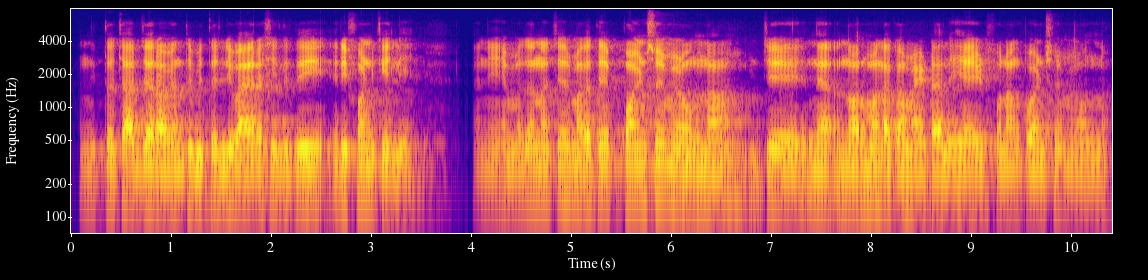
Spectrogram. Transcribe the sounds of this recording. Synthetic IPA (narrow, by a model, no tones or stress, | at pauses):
anit̪ət͡ɕaɾd͡ʑəɾaʋent̪ebʱit̪əɾlːiːʋajɾaɕilit̪eiɾifəɳɖkeli | aniɛ̰mad͡zɔnat͡ɕem̤akat̪epɔĩɳʈsõjmiɭoŋɡnad͡ʑenɔɾməlakamaiʈalejaeɽfʰonãŋk̚pɔĩɳʈsojmiɭõŋɡna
